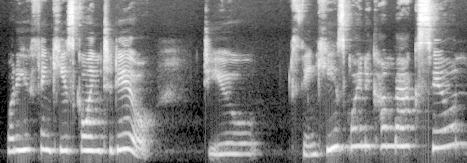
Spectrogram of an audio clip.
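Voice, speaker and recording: High, animated woman reading a picture book. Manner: expressive, dramatic pauses and hushed moments for young listeners; asks the listeners questions. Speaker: children's read-aloud host. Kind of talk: animated picture-book read-aloud with chatty asides.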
